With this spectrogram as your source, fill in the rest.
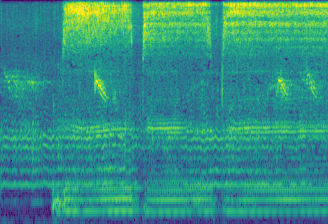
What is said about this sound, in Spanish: En ese momento, una abeja se acercó volando, se posó suavemente sobre una flor y le susurró al oído.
